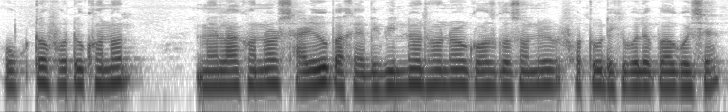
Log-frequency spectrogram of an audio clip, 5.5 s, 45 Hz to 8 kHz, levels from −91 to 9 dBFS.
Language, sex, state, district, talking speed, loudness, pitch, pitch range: Assamese, male, Assam, Sonitpur, 130 wpm, -16 LUFS, 155 Hz, 150-165 Hz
